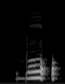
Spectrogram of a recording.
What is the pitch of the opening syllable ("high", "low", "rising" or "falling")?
falling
